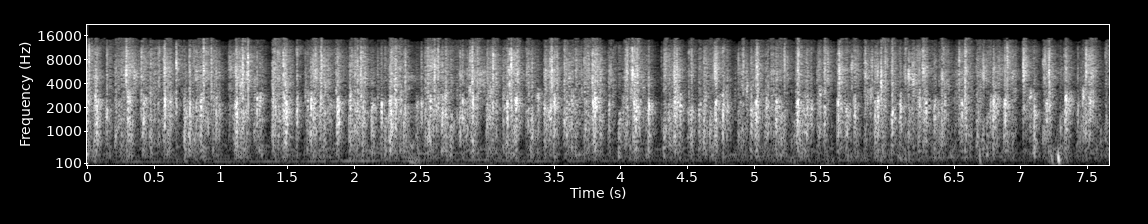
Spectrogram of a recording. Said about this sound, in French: Alors, on profite de ces applaudissements pour vous faire souffler un coup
